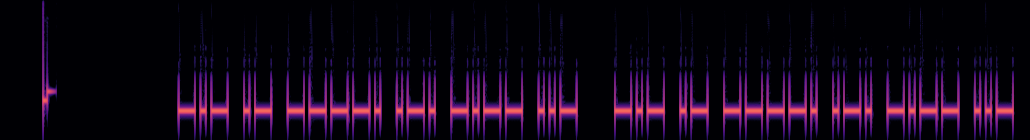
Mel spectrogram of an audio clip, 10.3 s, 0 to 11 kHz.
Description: Morse code, heard as a keyed tone, about 22 wpm, 700 Hz. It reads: KA9RYU KA9RYU
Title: USA Call Signs Repeated 2x 22wpm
